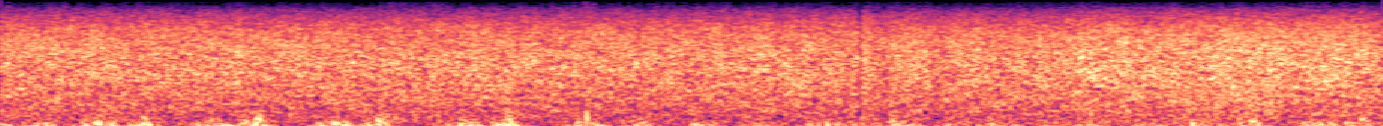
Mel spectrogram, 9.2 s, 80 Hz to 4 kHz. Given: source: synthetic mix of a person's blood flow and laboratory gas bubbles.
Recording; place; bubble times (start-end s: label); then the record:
Doppler ultrasound of blood flow; precordium
2.58-2.95 s: bubbles
3.86-3.97 s: bubbles
From the record:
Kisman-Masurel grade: 112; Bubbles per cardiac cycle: 1 to 2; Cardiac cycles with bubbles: 1 to 10%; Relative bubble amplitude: moderate (0.250 to 0.450); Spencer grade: 1 (occasional bubble signal discernible with the cardiac motion signal, with majority of cardiac periods free of bubbles); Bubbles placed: anywhere in the cardiac cycle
